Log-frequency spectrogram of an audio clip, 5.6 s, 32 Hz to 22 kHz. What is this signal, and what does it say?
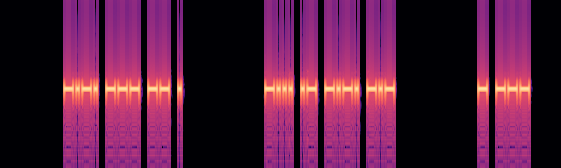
Morse code, heard as a keyed tone, about 37 wpm, 700 Hz. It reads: COME BACK TO
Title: 4x Word-Spacing - Sentences from Top 500 Words - 40wpm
